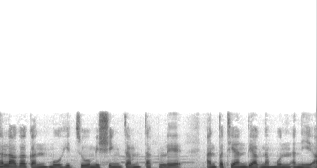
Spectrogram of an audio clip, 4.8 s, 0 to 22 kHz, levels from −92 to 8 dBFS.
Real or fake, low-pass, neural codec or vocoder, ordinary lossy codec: fake; 7.2 kHz; codec, 16 kHz in and 24 kHz out, 1 kbps, XY-Tokenizer; none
